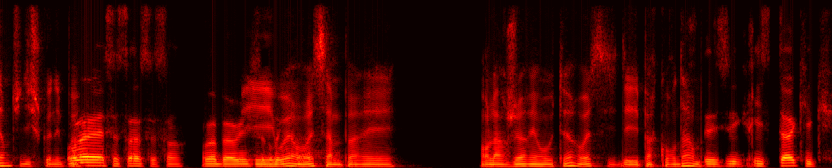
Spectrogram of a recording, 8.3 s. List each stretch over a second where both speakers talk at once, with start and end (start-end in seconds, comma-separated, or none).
none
